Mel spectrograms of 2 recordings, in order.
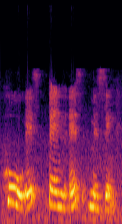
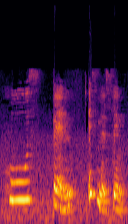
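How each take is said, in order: First: The first word is split into two syllables. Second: The first word is said as one syllable. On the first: The speaker calls it wrong. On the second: The speaker calls it right.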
